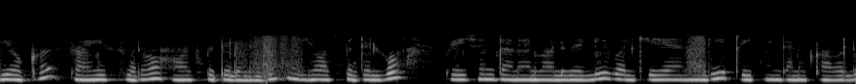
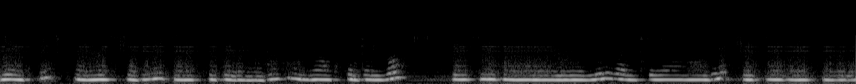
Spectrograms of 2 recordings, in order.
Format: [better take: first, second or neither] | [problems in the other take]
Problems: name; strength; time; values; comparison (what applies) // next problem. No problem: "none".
first | noise reduction (neural separator model SepFormer DNS4)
